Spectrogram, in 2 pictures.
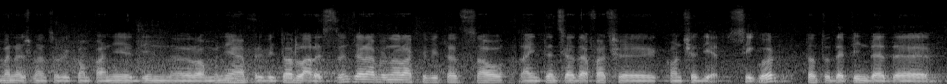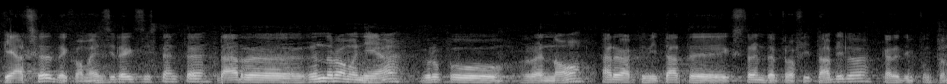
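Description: From 10.99 to 14.99 s an adaptive stream drops to a lower bitrate, so nothing above 7 kHz remains and artefacts rise, which fits roughly 24 kbit/s AAC.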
